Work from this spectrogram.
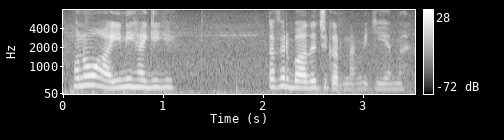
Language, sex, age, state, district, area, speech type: Punjabi, female, 18-30, Punjab, Muktsar, urban, spontaneous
